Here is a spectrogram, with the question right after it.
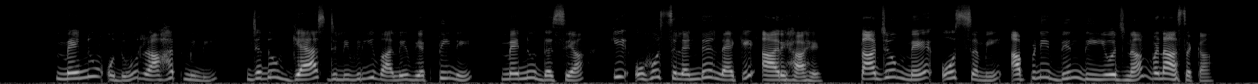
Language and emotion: Punjabi, happy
